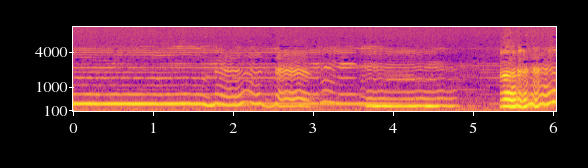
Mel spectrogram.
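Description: Female Carnatic vocalist singing in raga Shanmukhapriya over a steady tanpura drone. She holds one long note, moves into quick oscillating gamaka ornaments, settles on a lower held note, breaks off briefly about five seconds in, then starts a new oscillating phrase.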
